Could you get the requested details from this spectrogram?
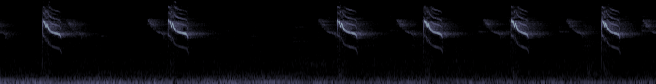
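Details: Female oriental white-eye calling to stimulate males: six thin, high, sharply descending notes, each with a faint fainter pickup note before it, repeated roughly every one to one and a half seconds over a low background hum.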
